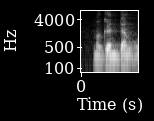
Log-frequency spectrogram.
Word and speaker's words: magandang: It's Magandang umaga.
